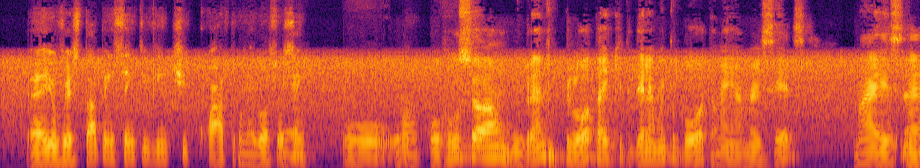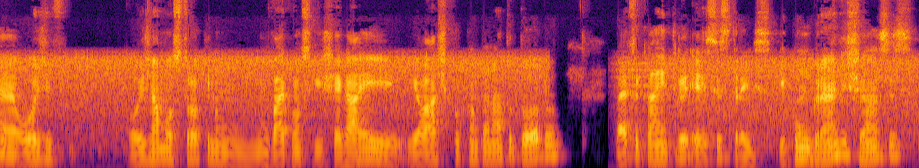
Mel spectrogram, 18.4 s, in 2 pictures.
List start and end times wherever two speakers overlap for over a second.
none

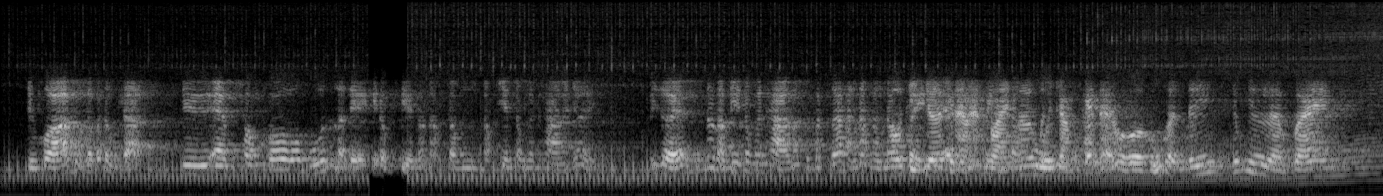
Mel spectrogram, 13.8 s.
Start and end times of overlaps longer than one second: 8.9-11.2

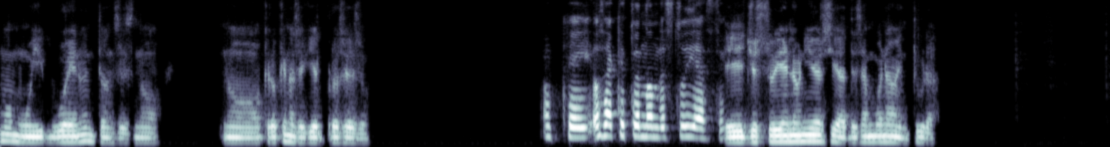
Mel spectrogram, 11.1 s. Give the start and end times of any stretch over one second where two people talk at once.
none

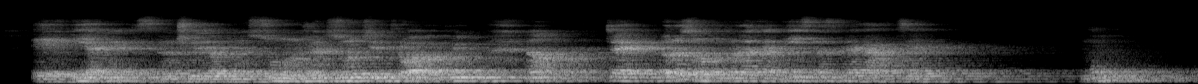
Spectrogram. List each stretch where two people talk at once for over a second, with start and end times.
none

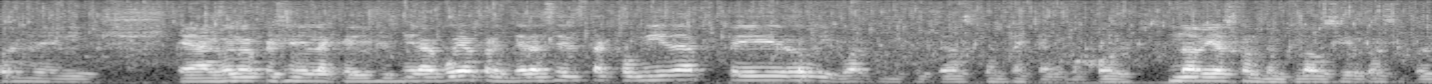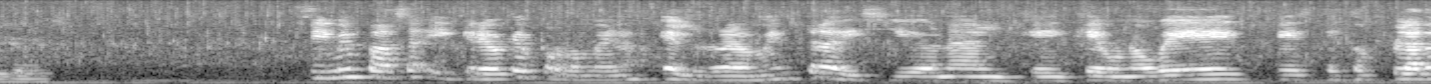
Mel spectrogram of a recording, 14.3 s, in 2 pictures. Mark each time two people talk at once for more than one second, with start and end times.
none

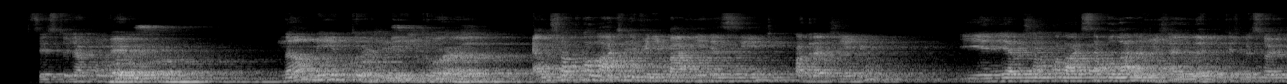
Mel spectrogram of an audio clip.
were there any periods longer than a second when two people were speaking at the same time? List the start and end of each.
3.3-4.8

